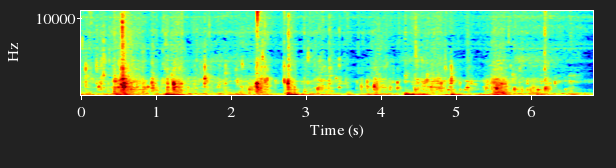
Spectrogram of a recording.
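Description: A hand mixing and rubbing a bowlful of wet, salted rotan fish in an enamel bowl: irregular wet squelching and slapping of fish bodies, with light knocks against the bowl.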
